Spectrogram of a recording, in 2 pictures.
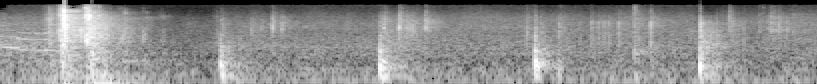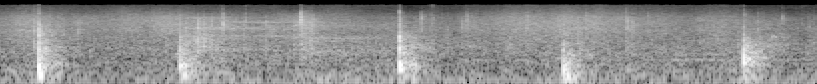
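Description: High heels click on a hard floor at a steady pace.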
